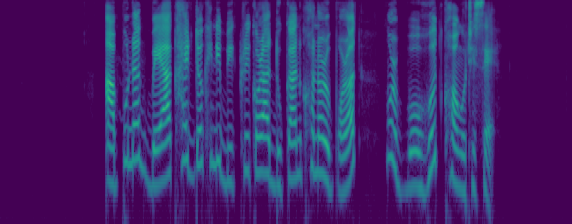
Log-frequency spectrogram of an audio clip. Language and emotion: Assamese, angry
